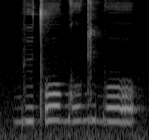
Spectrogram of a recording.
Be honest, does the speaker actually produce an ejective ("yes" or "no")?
yes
